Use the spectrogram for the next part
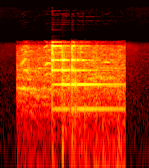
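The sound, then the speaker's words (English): A bell strikes twice in quick succession, its tones ringing on and slowly fading over a murmur of crowd noise, all sounding muffled and thin like a replayed recording. “That's the bell sounding”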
